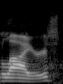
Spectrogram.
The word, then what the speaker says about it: lyre: Following them were musicians playing lyres, and I always struggle. Lyre seems weird, but that's actually the correct pronunciation of the word.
